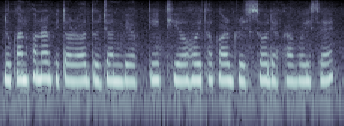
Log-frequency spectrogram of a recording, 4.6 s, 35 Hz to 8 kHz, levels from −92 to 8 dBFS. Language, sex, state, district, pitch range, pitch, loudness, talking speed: Assamese, female, Assam, Kamrup Metropolitan, 245-265 Hz, 255 Hz, -14 LUFS, 130 wpm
